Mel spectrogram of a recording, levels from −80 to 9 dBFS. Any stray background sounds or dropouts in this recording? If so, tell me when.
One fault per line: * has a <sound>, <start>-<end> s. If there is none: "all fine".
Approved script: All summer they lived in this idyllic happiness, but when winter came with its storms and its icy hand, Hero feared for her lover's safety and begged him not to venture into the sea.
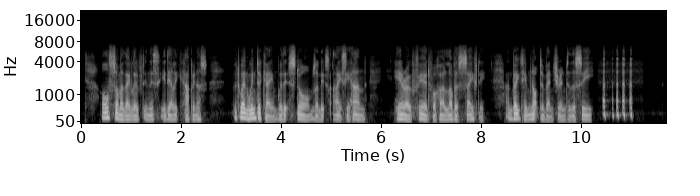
* has a laugh, 10.4-11.1 s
